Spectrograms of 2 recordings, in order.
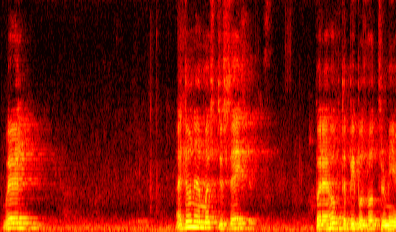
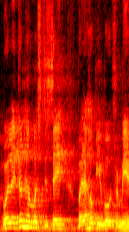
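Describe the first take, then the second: First: The line is spoken very slowly. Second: The line is spoken at a quicker pace.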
